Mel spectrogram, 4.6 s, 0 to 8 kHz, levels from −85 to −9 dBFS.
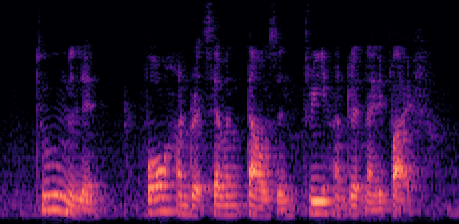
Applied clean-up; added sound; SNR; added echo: none; none; none; none.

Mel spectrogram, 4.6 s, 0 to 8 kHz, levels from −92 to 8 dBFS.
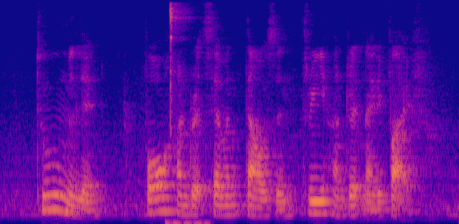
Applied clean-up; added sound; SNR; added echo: none; Cutlery, silverware; 11 dB; none.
